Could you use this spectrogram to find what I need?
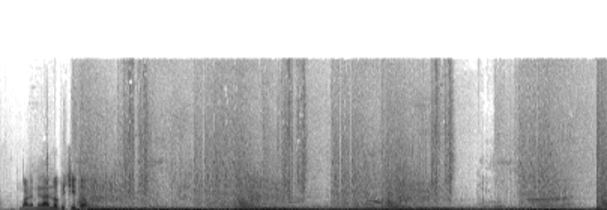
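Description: A gun fires in rapid bursts with loud blasts.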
